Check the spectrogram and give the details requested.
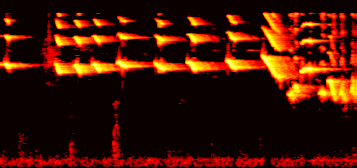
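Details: White-rumped shama repeating short bright notes in a regular string, then switching to swooping downward slurs and chattering phrases.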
